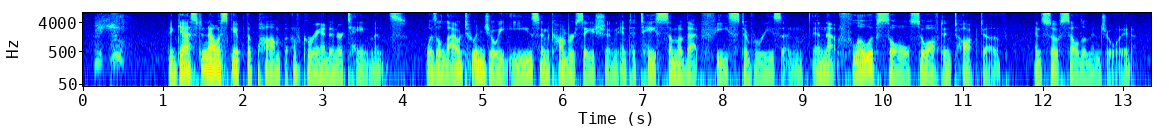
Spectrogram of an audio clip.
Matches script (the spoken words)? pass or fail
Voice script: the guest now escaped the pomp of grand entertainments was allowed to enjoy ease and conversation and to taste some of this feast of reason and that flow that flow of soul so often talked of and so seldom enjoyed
fail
